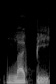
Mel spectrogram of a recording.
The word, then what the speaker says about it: Letby: Uh the Lucy Lety case. Did I pronounce her last name right?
